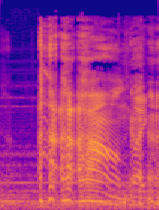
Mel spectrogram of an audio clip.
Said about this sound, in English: Like some of that, really clearing your throat over there. Yeah, because I just ate.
